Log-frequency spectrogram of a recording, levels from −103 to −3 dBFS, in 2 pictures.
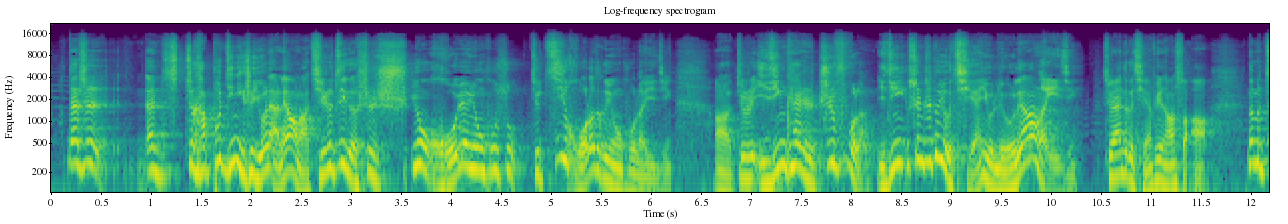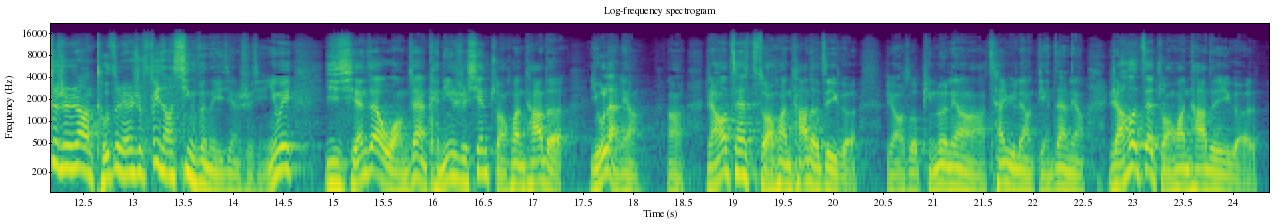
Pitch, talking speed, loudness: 150 Hz, 330 characters per minute, -15 LUFS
